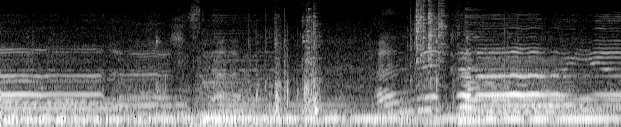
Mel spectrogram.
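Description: People singing a slow song together to an acoustic guitar, holding long notes near the start and again in the second half.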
